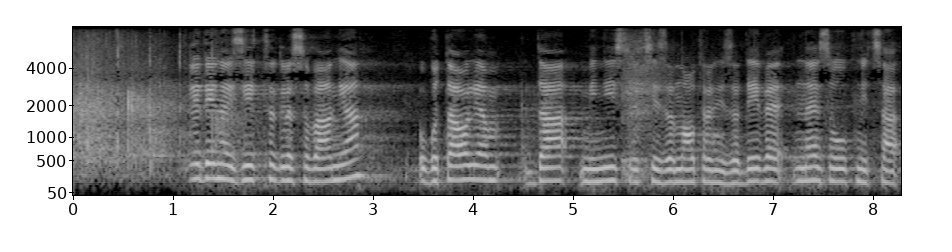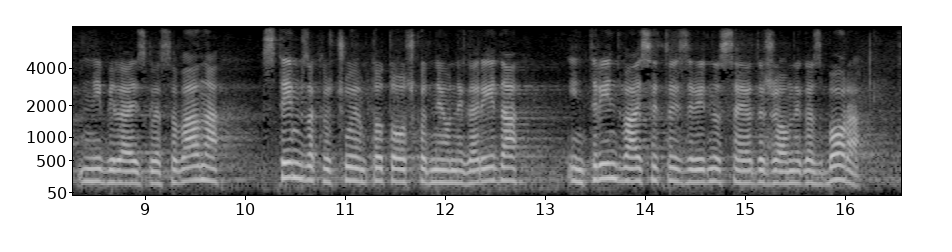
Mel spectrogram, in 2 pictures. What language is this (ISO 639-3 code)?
slv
